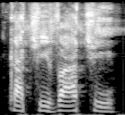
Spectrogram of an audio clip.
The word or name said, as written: Cachi vachi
